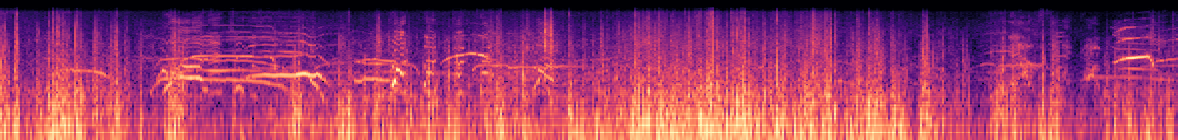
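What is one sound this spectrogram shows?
Young riders scream loudly close by.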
